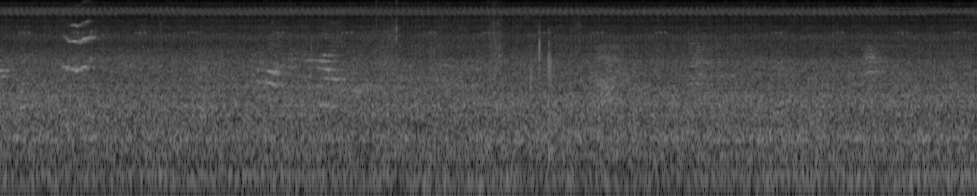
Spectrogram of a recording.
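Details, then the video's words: Justin, a male red panda at Potawatomi Zoo in South Bend, Indiana, perhaps mad after Raya evicted him from his sleeping spot, lets out a few short high squeaks in the opening seconds, then a faint, thinner run, over a steady hiss. "Still Squeaky Red Panda"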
